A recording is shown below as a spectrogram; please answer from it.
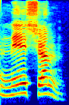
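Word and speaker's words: nation: से किया हुआ है, जहां भी आपको लास्ट में TION दिखेगा ना दोस्तों, आप उसको क्या बोलोगे, आप उसको कहोगे शन। क्या कहोगे, शन। कैसे, ध्यान से, राष्ट्र, राष्ट्र की इंग्लिश होती है नेशन, आप इसको बोलोगे ऐसे, ये है आपकी प्रोनाउंसिएशन।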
